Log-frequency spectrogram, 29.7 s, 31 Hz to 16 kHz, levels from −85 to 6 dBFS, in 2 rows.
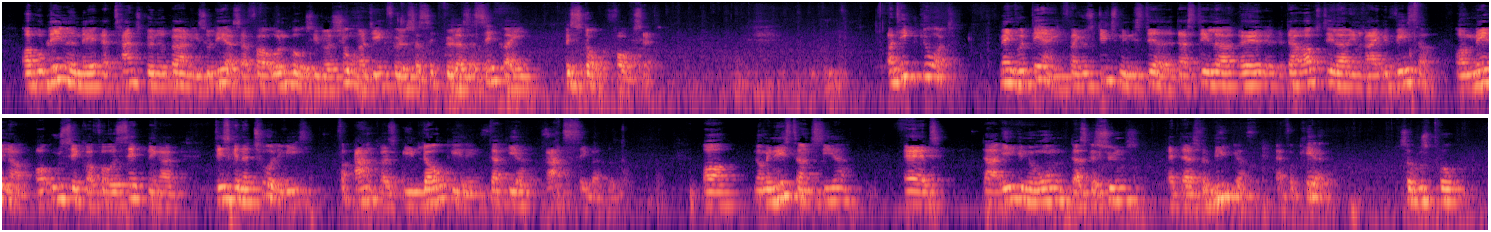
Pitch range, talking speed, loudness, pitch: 130-165 Hz, 150 wpm, -19 LUFS, 150 Hz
